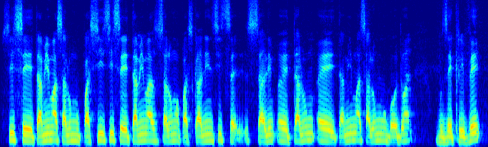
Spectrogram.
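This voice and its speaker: A man's voice: mid-range voice, steady tone, moderate pace, mellow. A man hosting a casual tutorial, hesitant, with many filler sounds and restarts, and a habit of repeating the same stock phrase. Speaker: tutorial video host. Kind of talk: casual screen-walkthrough tutorial.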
